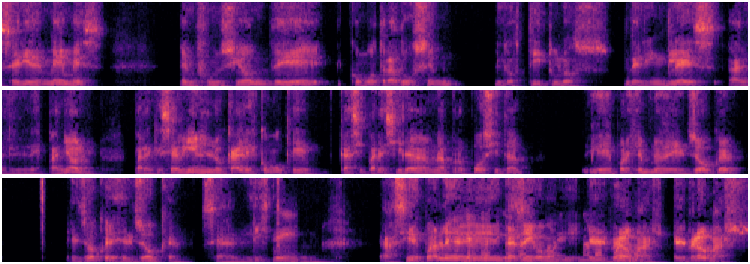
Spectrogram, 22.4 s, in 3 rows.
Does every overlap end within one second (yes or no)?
no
